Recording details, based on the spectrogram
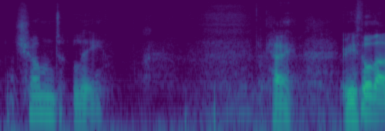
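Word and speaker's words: Cholmondeley: The second word is pronounced chummed lee.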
